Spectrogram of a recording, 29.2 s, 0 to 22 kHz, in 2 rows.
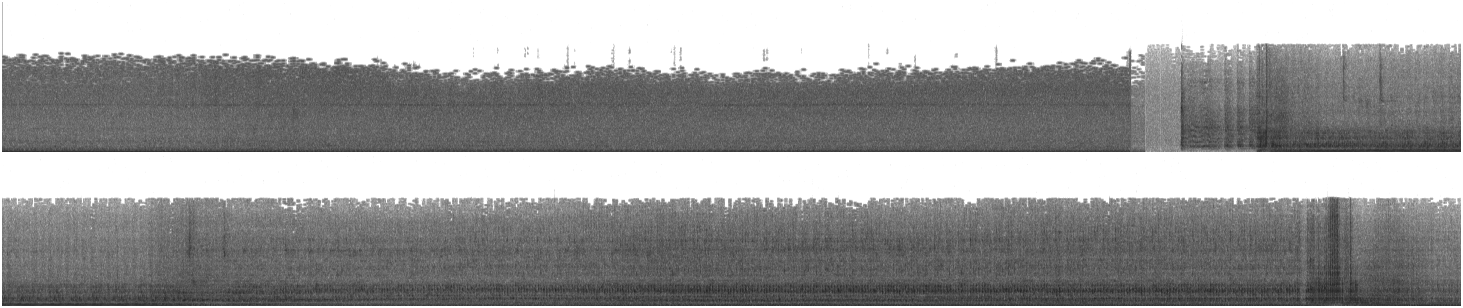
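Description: A black sports car's engine idling steadily, cut off after about eleven seconds. A Dodge Charger SRT's V8 then starts cold, running a fast high idle that drops to a lower idle a few seconds later, and is briefly revved near the end.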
